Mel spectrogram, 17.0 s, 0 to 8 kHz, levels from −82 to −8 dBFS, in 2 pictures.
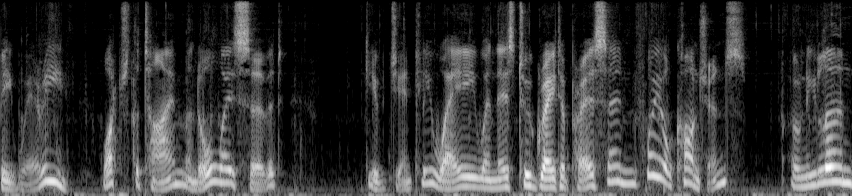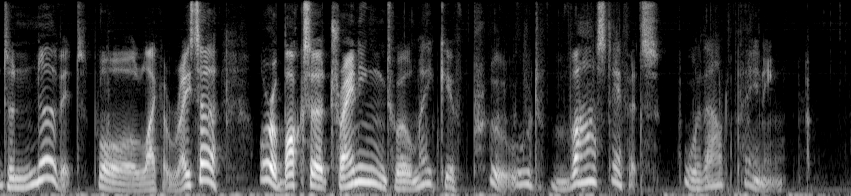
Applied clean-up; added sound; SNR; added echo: neural separator model SepFormer DNS4.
